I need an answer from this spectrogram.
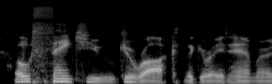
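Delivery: sarcastic, faux-reverent, mock grateful tone. In a role-play, a character thanks the big robot with sarcastic thanks. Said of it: "doing like one of the sarcastic bows".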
